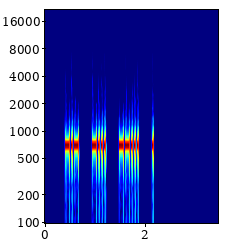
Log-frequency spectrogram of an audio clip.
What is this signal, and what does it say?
Morse code, heard as a keyed tone, about 40 wpm, spaced as for 23 wpm, 700 Hz. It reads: KB7E
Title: USA Call Signs - 3x Character Spacing - 40wpm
